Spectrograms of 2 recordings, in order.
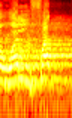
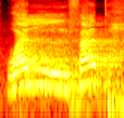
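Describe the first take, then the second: First: The final h sound is dropped. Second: The final h sound is clearly kept. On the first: The speaker calls it wrong. "wal fat hilang haknya, itu tidak boleh" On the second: The speaker calls it right. "gabungkan dia menjadi wal fath"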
